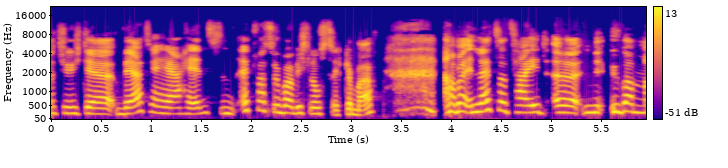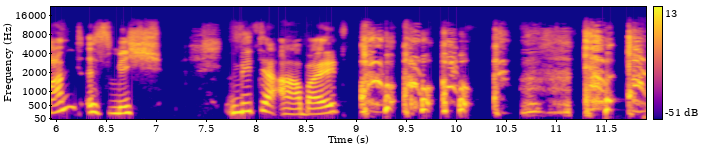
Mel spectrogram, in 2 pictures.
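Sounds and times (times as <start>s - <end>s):
speech: 0.0s - 9.4s, 10.6s - 11.2s
person coughing harshly: 9.1s - 11.9s.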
